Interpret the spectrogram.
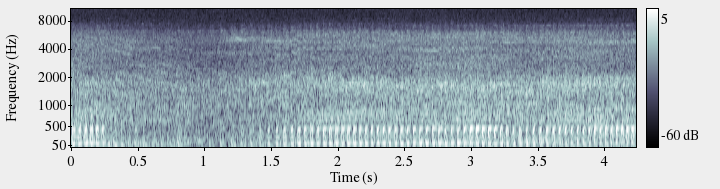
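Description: Motorcycle engine running with a steady note while riding slowly in traffic, getting louder about a second and a half in.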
